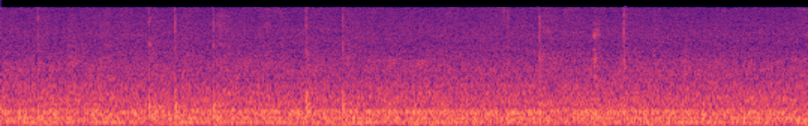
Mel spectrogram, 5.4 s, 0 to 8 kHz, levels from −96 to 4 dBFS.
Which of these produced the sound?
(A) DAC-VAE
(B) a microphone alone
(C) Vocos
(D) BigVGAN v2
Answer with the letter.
B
